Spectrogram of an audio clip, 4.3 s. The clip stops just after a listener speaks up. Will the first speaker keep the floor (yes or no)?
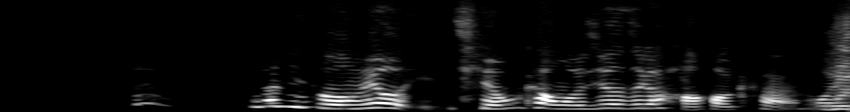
no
